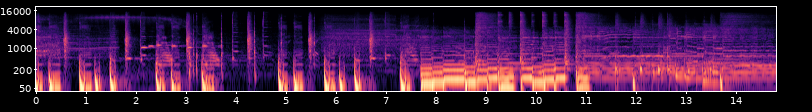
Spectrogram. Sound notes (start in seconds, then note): 3.2 hammer banging; 5.6 drilling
